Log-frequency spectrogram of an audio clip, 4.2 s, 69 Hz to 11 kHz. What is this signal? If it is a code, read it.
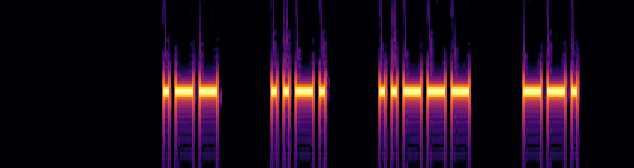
Morse code, heard as a keyed tone, about 31 wpm, spaced as for 17 wpm, 700 Hz. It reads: WF2G
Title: USA Call Signs - 4 Characters - 3x Character Spacing - 30wpm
